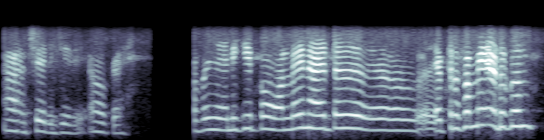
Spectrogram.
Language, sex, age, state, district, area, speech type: Malayalam, female, 45-60, Kerala, Thiruvananthapuram, urban, conversation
